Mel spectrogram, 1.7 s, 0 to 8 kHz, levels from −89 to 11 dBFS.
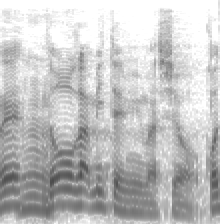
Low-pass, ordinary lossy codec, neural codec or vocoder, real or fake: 7.2 kHz; none; none; real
